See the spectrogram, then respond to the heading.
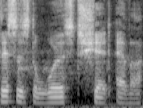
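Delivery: ordinary delivery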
